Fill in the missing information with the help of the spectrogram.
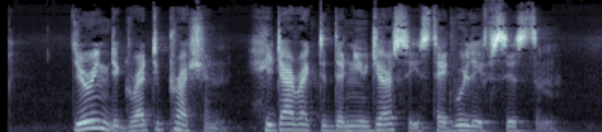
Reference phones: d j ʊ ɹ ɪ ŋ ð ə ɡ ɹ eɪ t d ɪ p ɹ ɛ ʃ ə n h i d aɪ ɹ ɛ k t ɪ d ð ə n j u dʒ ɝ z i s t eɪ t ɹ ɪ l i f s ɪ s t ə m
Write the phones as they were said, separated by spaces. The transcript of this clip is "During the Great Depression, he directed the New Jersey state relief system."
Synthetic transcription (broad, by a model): d j ʊ ɹ ɪ ŋ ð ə ɡ ɹ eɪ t d ɪ p ɹ ɛ ʃ ə n h i d aɪ ɹ ɛ k t ɪ d ð ə n j u dʒ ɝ s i s t eɪ t ɹ ɪ l i f s ɪ s t ə m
